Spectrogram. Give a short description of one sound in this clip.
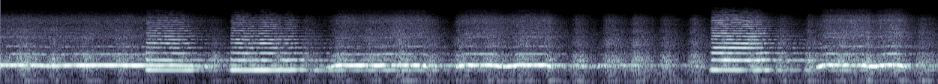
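A train horn blows loudly in several blasts.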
